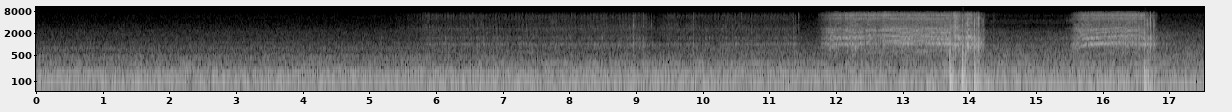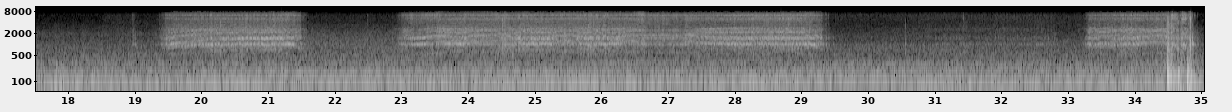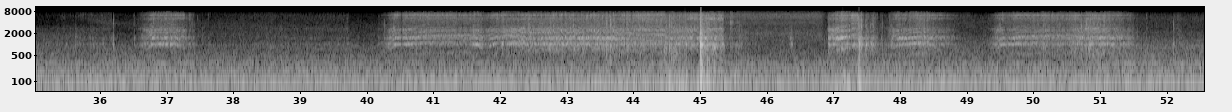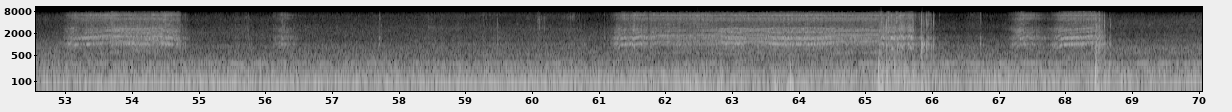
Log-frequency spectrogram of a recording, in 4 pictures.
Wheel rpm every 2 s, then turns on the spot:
0, 0, 0, 20, 20, 20, 140, 40, 30, 40, 90, 70, 160, 160, 90, 10, 60, 60, 30, 20, 130, 160, 130, 60, 60, 90, 70, 40, 0, 20, 60, 160, 140, 30, 50.
6-10 30-32 34-40 54-56 58-60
